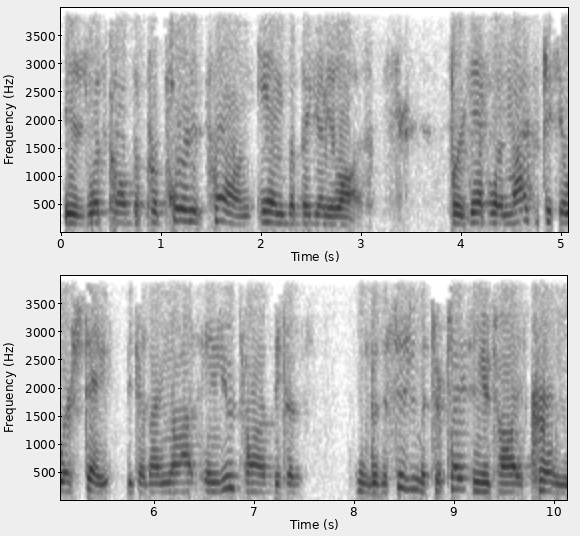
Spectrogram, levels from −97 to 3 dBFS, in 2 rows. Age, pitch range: 40-59, 155-225 Hz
